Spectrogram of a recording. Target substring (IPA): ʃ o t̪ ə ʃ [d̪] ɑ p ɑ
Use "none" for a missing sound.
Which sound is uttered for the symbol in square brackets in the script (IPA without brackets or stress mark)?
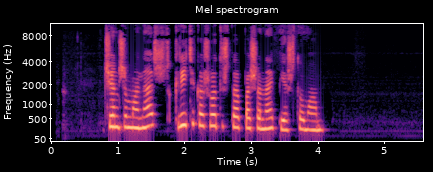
t̪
